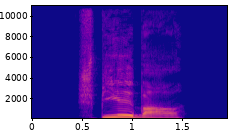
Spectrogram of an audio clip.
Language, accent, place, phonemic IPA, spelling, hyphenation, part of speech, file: German, Germany, Berlin, /ˈʃpiːlbaːɐ̯/, spielbar, spiel‧bar, adjective, De-spielbar.ogg
- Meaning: playable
